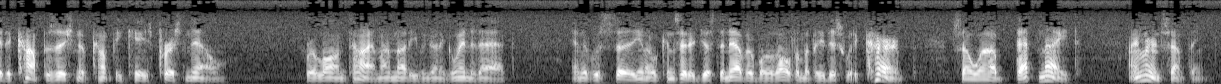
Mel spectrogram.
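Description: A man's voice: low voice, breathy edge. A man on the radio telling a rambling comic army story with wry asides. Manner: wry, rambling anecdotal delivery. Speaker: radio monologuist. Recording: tinny lo-fi 1970s radio broadcast.

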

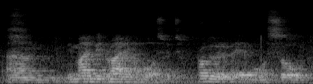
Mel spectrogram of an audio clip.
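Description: A man preaching a sermon, telling a Bible story in a lively storytelling way and voicing the inner thoughts of its people. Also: lowish voice, fast, very echoey, recorded from a distance, a little hiss or hum, low-quality recording.

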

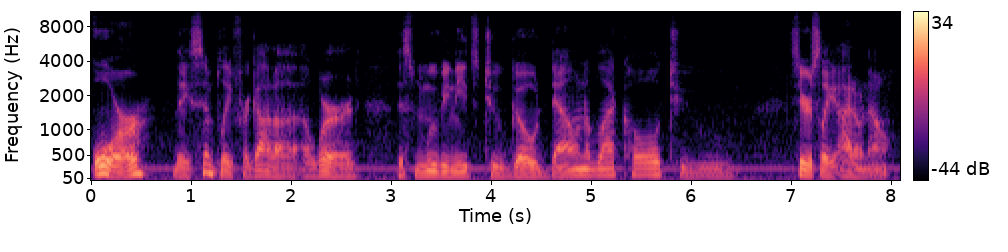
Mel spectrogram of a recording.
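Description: His voice sits low and unhurried with a darkish tone, and some hiss or hum is audible. The speaker, a podcast host, writer and director, chats through a monologue and reads reviews aloud dramatically. He comes off wry, self-deprecating and emphatic.

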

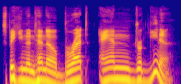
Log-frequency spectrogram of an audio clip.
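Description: A man's voice: a little high, normal speed, fairly bright tone, no echo, clean studio sound. A man hosting a casual podcast, chatting and reading listener emails aloud in a jokey way. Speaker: podcast host.

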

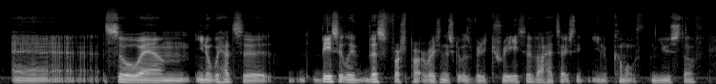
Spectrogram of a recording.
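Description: A man's voice: low voice, fairly even intonation, fairly quick, gravelly. A Glaswegian man in his twenties, co-hosting a casual podcast chat, rambling and laughing often. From Scotland. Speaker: podcast co-host.

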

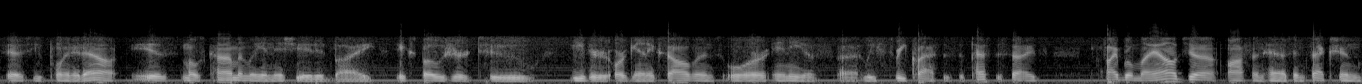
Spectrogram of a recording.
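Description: Low-pitched male professor on a muffled, noisy line. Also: steady tone, normal speed. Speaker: biochemistry professor, interview guest. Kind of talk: explanatory expert interview.

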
